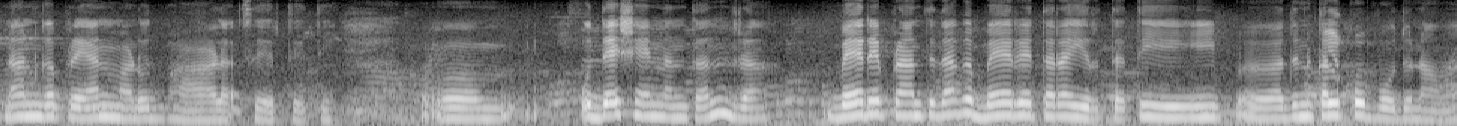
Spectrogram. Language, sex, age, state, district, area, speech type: Kannada, female, 18-30, Karnataka, Dharwad, rural, spontaneous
